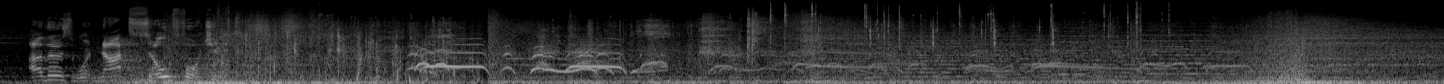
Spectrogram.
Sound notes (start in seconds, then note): 3.3 rocks clattering, paiutes yell; 7.1 panting; 9.0 gun clicking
